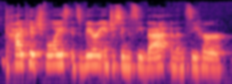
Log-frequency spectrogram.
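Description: A woman's voice: mid-range voice, steady tone, fast, fairly bright tone. Chatty, questioning woman, echoey sound. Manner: chatty, curious, asks lots of questions. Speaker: podcast co-host. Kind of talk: casual chat. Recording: echoey room.

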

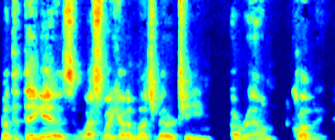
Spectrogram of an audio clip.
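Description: A man's voice: on the high side, normal speed, roomy sound, low-quality recording. A middle-aged man co-hosting a casual sports podcast, rambling and correcting himself as he goes. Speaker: podcast co-host.

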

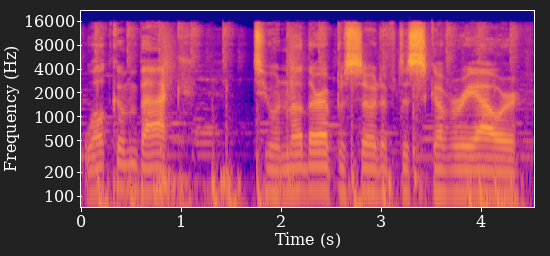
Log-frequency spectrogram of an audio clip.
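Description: A man's voice: lowish voice, measured pace, music in the background. A young man co-hosting a casual podcast, sick with a congested, nasal voice, chatting and telling rambling stories. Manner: rambling storyteller, animated when excited. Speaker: podcast co-host. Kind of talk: casual chat.

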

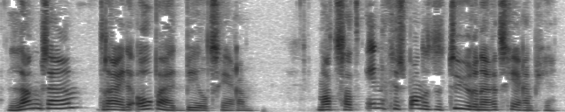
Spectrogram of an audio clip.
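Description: A woman reading a children's book aloud, chapter by chapter, in an expressive storytelling voice. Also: medium pitch, a little slow.

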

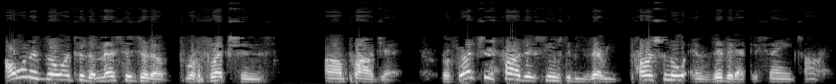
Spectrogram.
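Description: Very raspy, animated male interviewer. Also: a little high, moderate pace, no room sound, poor audio. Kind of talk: conversational interview questioning.

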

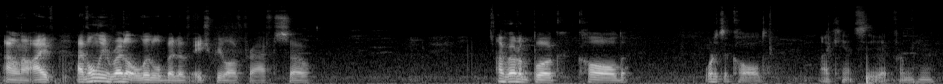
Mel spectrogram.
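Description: Low-voiced young man rambling casually. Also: normal speed, creaky, long pauses, darkish tone. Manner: rambling, many fillers and restarts. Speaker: podcast co-host. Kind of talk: casual chat.

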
